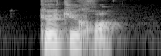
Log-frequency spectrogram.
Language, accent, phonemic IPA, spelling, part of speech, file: French, France, /kə ty kʁwa/, que tu crois, interjection, LL-Q150 (fra)-que tu crois.wav
- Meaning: not at all! far from it! you bet! not likely!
